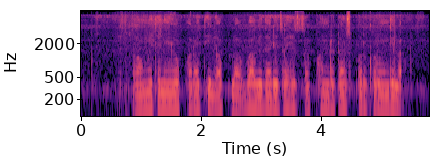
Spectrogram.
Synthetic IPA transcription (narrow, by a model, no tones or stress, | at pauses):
əmit̪nijoɡpəɾat̪ʰiːlaplabʱaɡid̪aɾit͡saɦit̪t͡sapʰəɳɖʈɾansfəɾkəɾuːnd̪ila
